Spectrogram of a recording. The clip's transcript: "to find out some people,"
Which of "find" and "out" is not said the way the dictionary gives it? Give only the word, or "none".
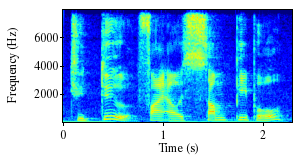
find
